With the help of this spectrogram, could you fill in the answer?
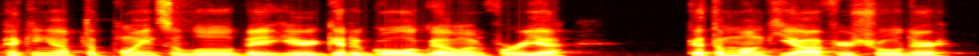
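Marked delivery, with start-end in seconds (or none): none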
